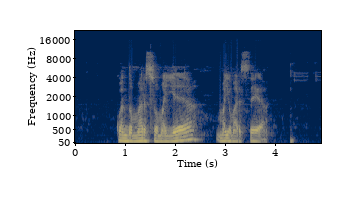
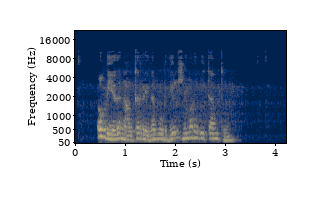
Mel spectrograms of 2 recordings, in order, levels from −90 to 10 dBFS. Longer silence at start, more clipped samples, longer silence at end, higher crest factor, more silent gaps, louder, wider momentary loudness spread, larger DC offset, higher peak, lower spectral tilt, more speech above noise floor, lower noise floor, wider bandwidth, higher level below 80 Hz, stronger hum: first, 0.85 s vs 0.45 s; neither; second, 0.55 s vs 1.05 s; about the same, 16 dB vs 20 dB; neither; first, -19 LUFS vs -23 LUFS; about the same, 14 LU vs 12 LU; neither; about the same, -4 dBFS vs -4 dBFS; second, -6.5 dB/octave vs -8 dB/octave; first, 57 dB vs 47 dB; first, -75 dBFS vs -70 dBFS; about the same, 10.5 kHz vs 11 kHz; first, -46 dBFS vs -66 dBFS; neither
